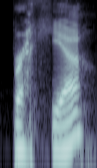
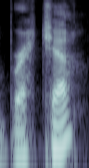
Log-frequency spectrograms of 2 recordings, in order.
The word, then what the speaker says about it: breccia: And then we've also got the breccia or breccia, depends on how you say it, which I really strongly advise, Stu, whenever you're ready.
